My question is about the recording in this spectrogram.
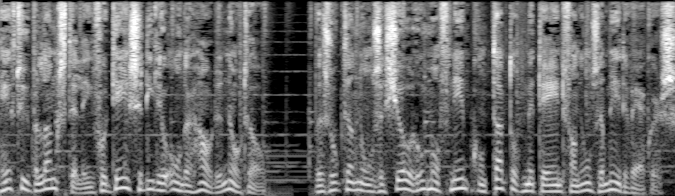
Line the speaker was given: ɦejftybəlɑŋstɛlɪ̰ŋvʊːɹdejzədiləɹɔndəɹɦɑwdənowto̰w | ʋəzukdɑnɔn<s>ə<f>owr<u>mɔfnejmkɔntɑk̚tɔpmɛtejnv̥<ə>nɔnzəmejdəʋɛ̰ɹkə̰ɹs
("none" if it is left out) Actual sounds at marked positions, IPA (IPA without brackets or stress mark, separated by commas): z, ʃ, u, ɑ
